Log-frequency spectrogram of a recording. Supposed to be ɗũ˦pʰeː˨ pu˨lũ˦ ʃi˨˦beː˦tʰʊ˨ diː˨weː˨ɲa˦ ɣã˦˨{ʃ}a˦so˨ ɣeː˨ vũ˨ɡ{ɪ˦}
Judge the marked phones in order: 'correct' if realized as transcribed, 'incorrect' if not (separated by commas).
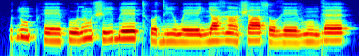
correct, incorrect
